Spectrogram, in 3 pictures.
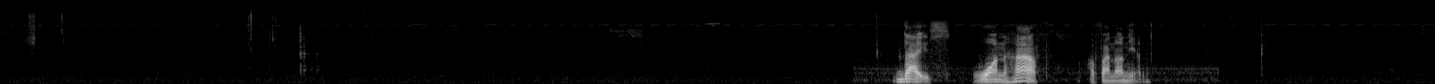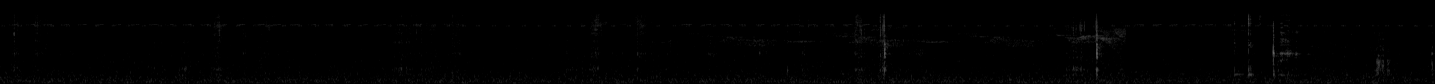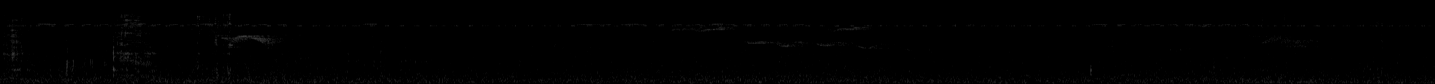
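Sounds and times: insect trilling: 6.0s - 25.9s, 26.5s - 32.6s.

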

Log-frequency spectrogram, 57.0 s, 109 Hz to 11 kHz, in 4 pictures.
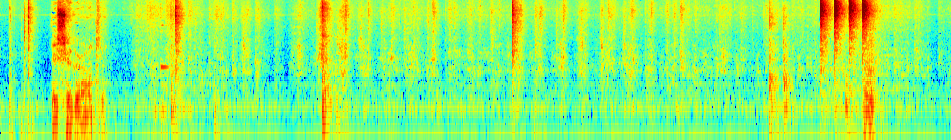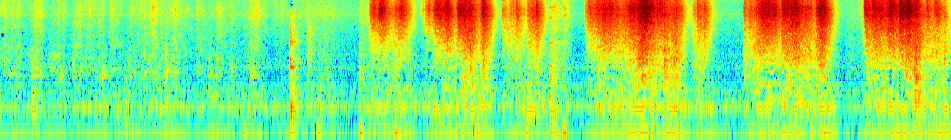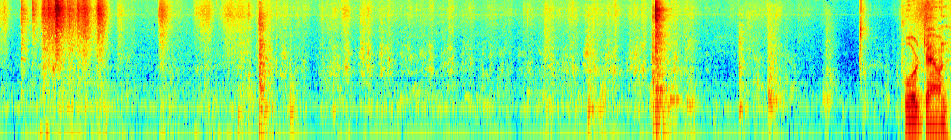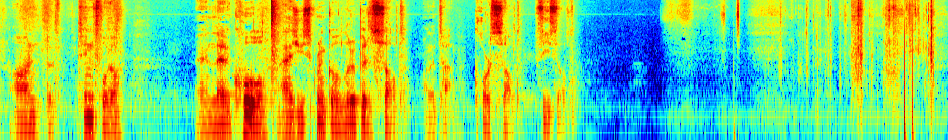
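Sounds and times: wooden spatula scraping a pan: 2.0s - 40.3s.

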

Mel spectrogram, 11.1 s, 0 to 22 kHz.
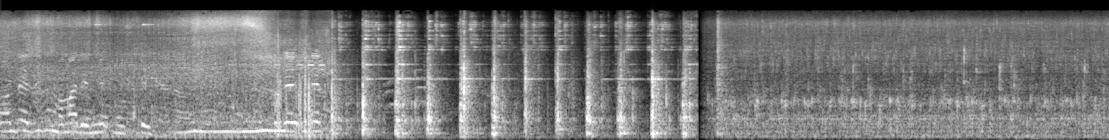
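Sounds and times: stew simmering hiss: 7.0s - 11.0s.

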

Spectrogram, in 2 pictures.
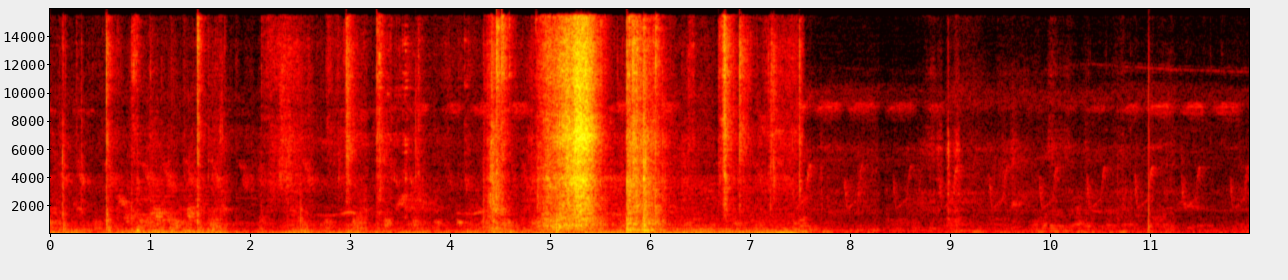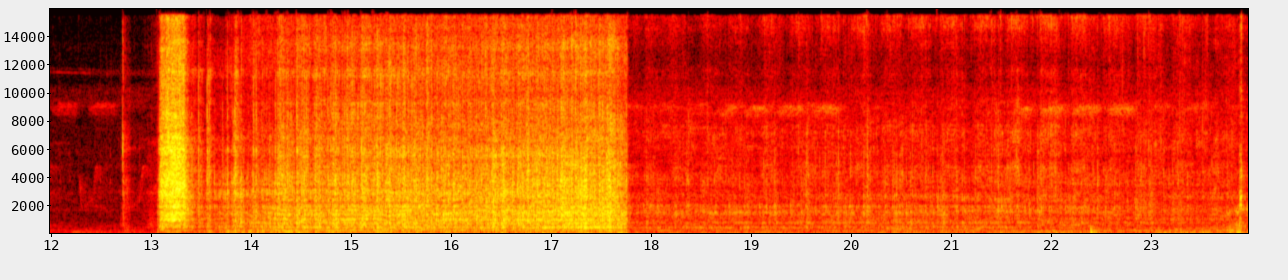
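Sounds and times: small electric motor whirring: 13.0s - 23.9s.

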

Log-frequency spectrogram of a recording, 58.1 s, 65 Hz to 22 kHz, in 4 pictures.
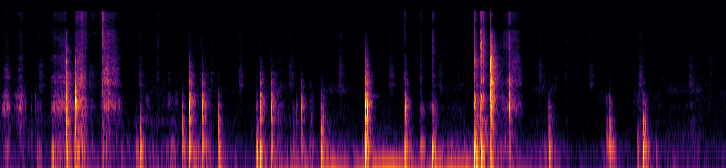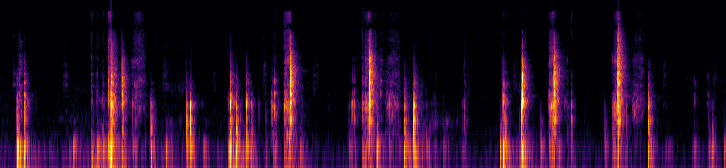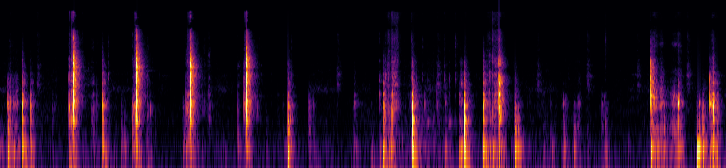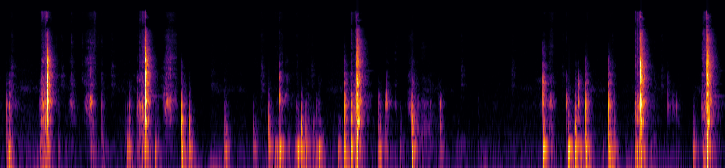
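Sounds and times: knife cutting potatoes on wood: 0.0s - 4.5s, 5.1s - 11.1s, 16.0s - 20.8s, 21.4s - 23.8s, 24.5s - 26.0s, 26.6s - 27.6s, 28.4s - 35.3s, 36.4s - 39.5s, 42.0s - 47.4s, 48.0s - 52.4s, 54.3s - 58.0s.

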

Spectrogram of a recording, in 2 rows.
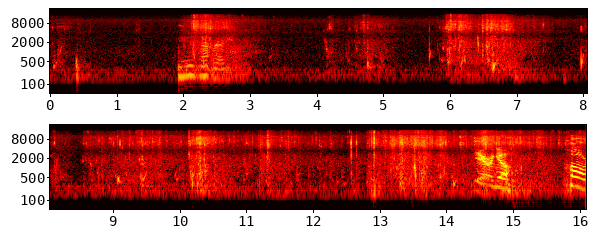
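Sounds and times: fish splashing in water: 5.7s - 7.2s, 8.0s - 15.8s.

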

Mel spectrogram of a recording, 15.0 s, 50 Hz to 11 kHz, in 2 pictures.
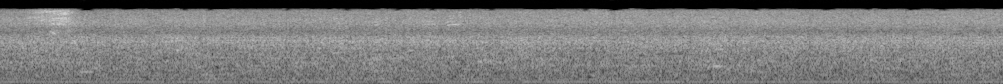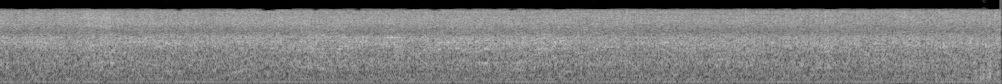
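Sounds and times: diesel locomotive engine drone: 0.0s - 15.0s.

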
